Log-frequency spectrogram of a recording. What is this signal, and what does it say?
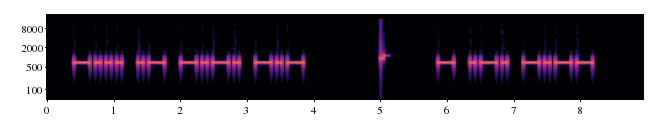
Morse code, heard as a keyed tone, about 15 wpm, 700 Hz. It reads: BACK TRY
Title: Sets of 2 Words - New Word Drill - 15wpm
